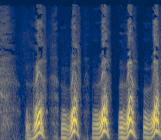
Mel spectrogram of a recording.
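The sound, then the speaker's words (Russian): A huge black dog barks in a deep voice: five loud, booming woofs in a steady rhythm, each rising and then falling in pitch, with brief gaps between them. “Ревел басом милорд, огромный черный пес, стуча хвостом по стенам и по мебели.”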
